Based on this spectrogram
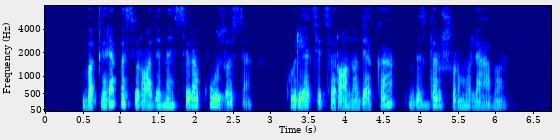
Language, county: Lithuanian, Klaipėda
